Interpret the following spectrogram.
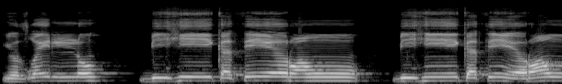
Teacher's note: ضاد کو لام کے ساتھ ملائیں گے اور لام کو شدت کے ساتھ پڑھیں گے، سختی کے ساتھ پڑھیں گے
